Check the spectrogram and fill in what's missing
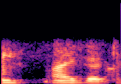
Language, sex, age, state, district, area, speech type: Malayalam, female, 30-45, Kerala, Ernakulam, urban, conversation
